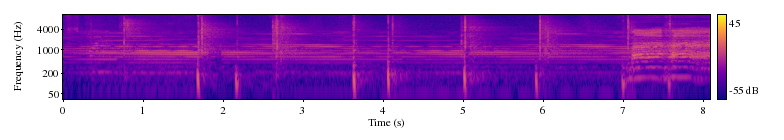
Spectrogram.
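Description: A steady drone sounds with a few separate, irregularly spaced mridangam strokes. About seven seconds in, the group of voices starts singing together.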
